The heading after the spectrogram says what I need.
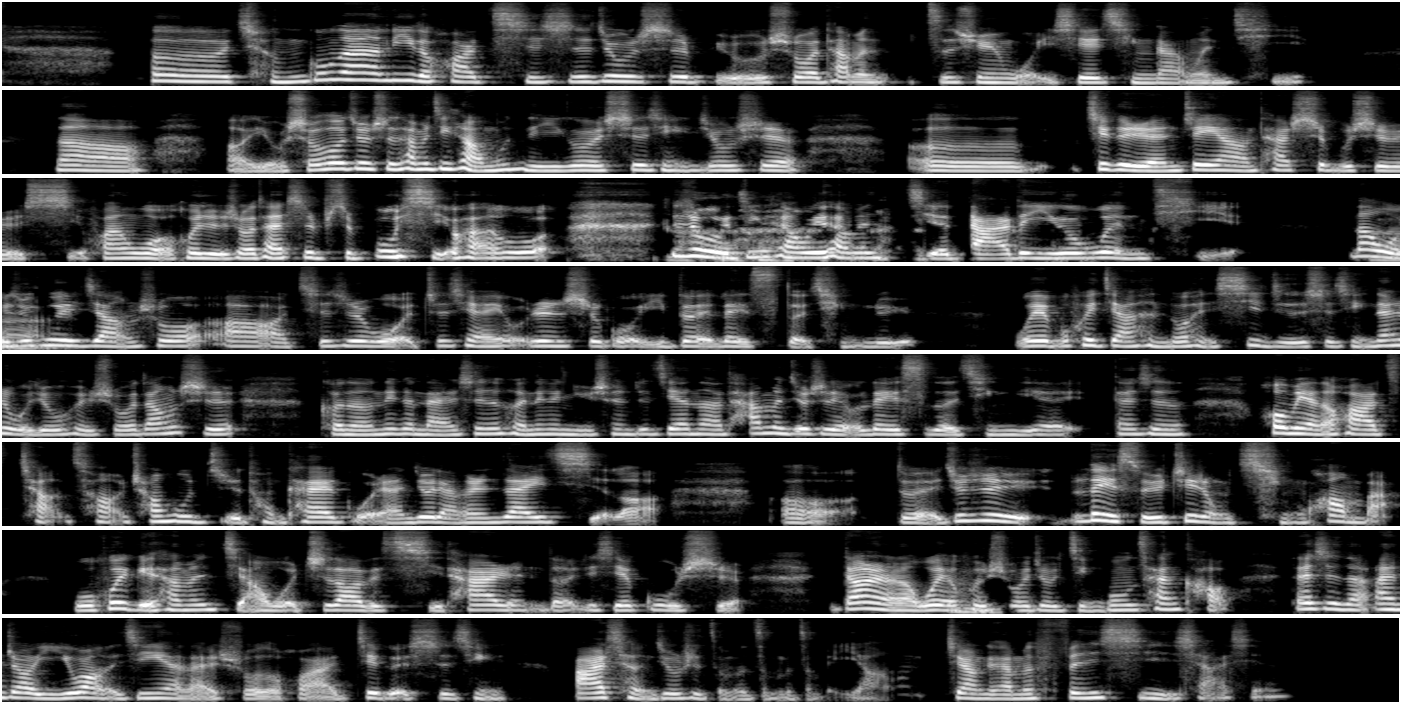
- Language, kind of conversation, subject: Chinese, podcast, 当对方情绪低落时，你会通过讲故事来安慰对方吗？
- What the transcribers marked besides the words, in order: laughing while speaking: "喜欢我"; laugh; other background noise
